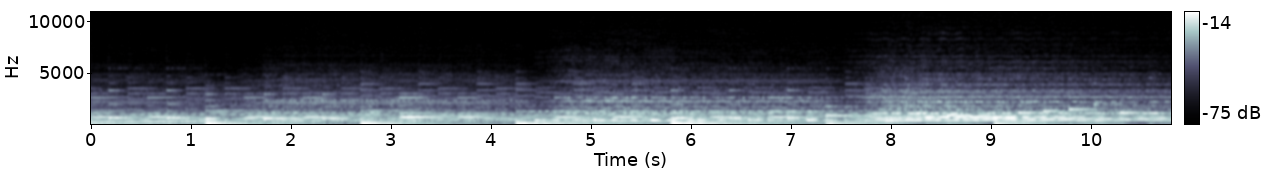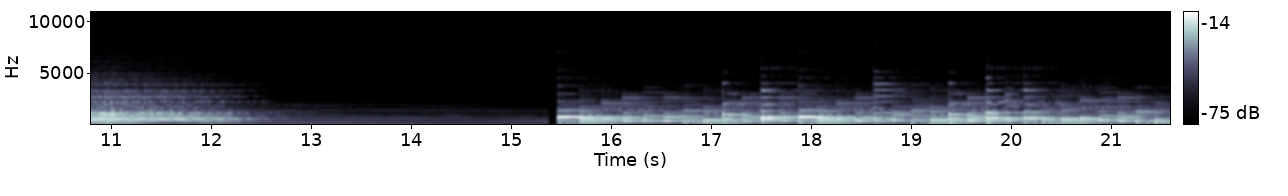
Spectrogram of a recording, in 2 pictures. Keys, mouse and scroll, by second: 0.2 shift+middle click, 0.7 shift+middle click, 1.6 shift+middle click, 3.2 Tab, 3.6 Tab, 4.8 shift+s, 5.5 Tab, 6.0 click, 7.0 ctrl+z, 7.0 click, 7.7 click, 8.0 ctrl+z, 8.2 click, 9.2 ctrl+z, 9.5 click, 10.0 click, 10.5 click, 11.0 click, 12.0 click, 12.4 ctrl+z, 12.5 click, 13.1 click, 13.9 ctrl+z, 14.4 click, 15.1 click, 15.5 ctrl+z, 15.7 click, 16.0 click, 16.7 middle click, 17.5 shift+middle click, 17.9 middle click, 18.3 ctrl+z, 18.8 click, 20.2 click, 20.9 ctrl+z, 21.0 click.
